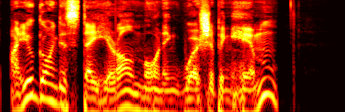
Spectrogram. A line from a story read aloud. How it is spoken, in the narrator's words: Lord Uplandtowers said roughly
